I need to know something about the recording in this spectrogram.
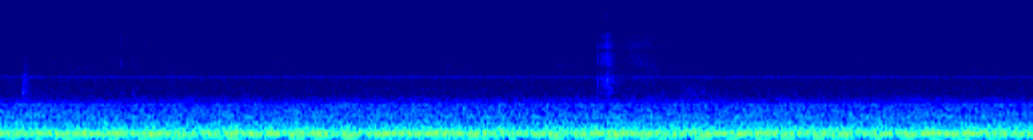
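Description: Steady low hum of room tone, with a faint tick just after the start and another about four seconds in.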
